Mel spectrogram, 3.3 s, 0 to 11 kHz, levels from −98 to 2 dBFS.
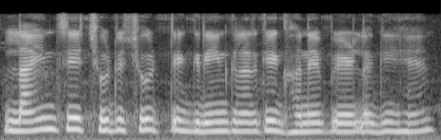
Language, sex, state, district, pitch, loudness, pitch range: Hindi, female, Uttar Pradesh, Lucknow, 225 Hz, -16 LUFS, 210-245 Hz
